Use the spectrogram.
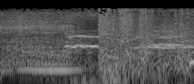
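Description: A car's tires screech in a sustained squeal, then a loud crash of impact bursts in, followed by rattling debris and lingering engine noise.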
